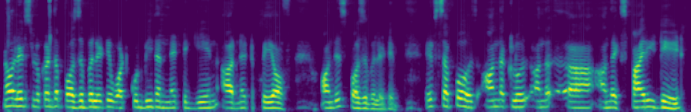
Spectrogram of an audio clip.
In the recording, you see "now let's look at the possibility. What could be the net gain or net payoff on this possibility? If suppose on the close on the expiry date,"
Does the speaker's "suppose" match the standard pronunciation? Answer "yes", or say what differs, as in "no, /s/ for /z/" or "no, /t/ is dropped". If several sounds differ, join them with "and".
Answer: yes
